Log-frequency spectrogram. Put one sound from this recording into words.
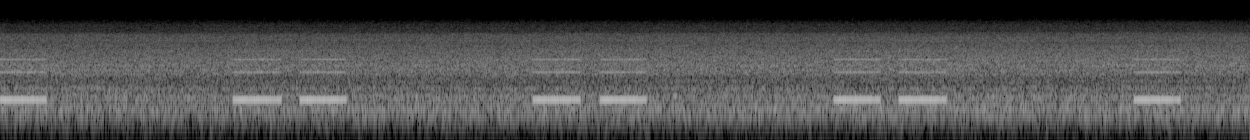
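A jet engine roars steadily with a rush of air.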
